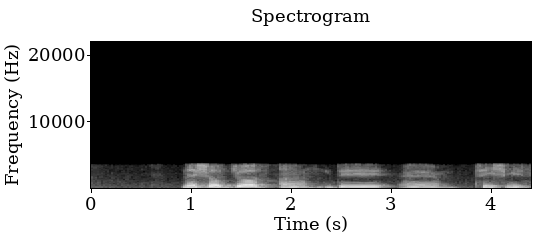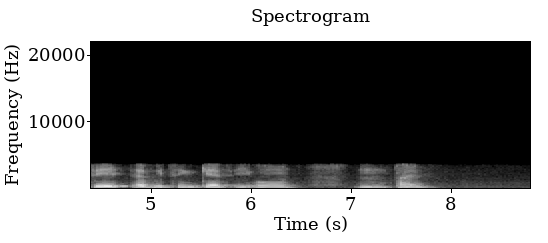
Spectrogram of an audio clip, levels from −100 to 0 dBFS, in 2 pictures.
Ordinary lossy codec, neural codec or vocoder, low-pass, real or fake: none; vocoder, 44.1 kHz, 128 mel bands, Pupu-Vocoder; 3.6 kHz; fake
